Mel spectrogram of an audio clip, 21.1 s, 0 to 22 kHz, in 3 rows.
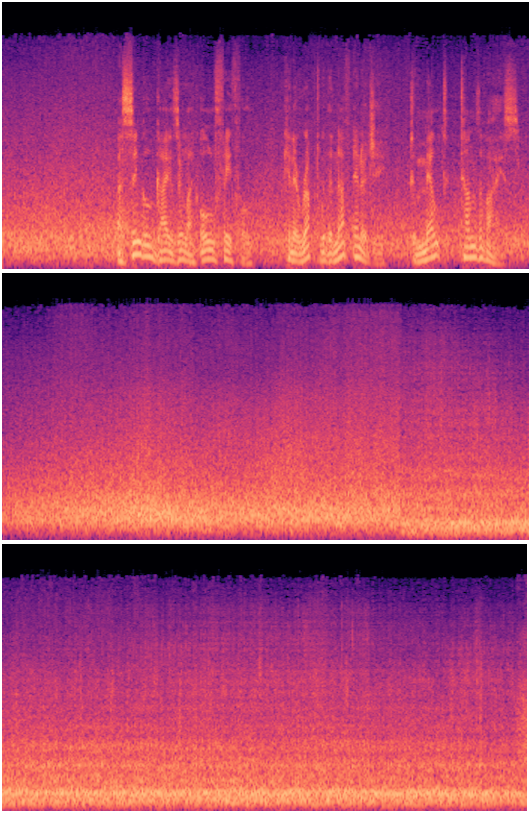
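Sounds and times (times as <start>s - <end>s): geyser rushing water and steam: 1.4s - 6.9s, 12.0s - 21.0s.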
